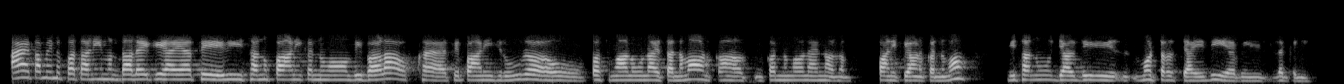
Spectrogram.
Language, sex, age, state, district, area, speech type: Punjabi, female, 60+, Punjab, Bathinda, rural, conversation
